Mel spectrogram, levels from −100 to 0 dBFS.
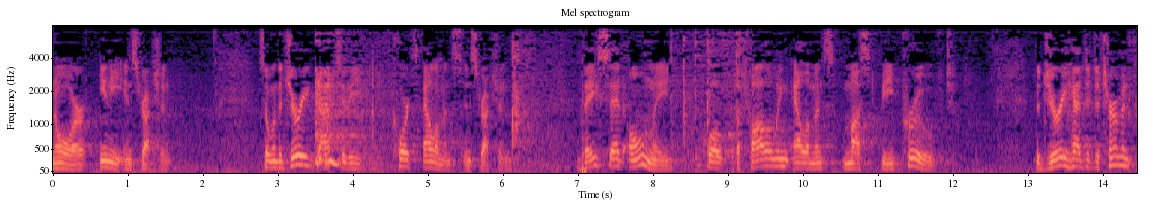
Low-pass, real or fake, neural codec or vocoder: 7.2 kHz; fake; vocoder, 44.1 kHz, 128 mel bands every 512 samples, BigVGAN v2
